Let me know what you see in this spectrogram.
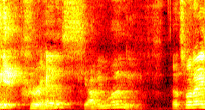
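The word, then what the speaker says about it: Ki-Adi-Mundi: Kiadi Mundi.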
